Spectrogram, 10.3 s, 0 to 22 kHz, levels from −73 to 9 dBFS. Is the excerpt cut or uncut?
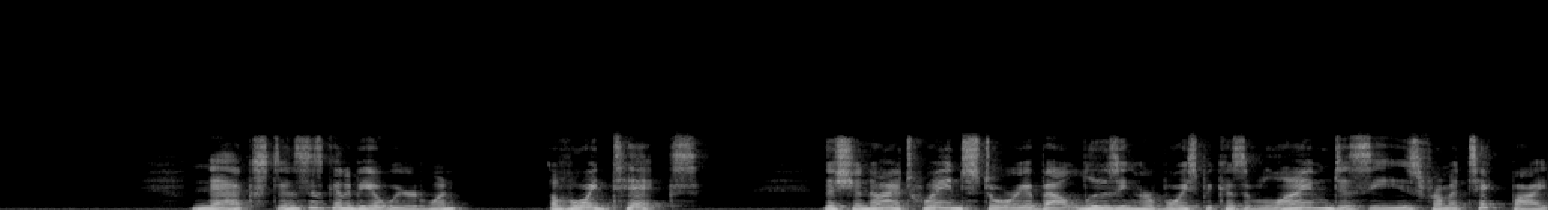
uncut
